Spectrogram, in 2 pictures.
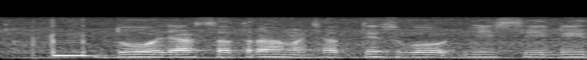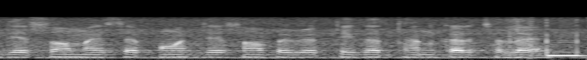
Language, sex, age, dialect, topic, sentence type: Maithili, male, 25-30, Angika, banking, statement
